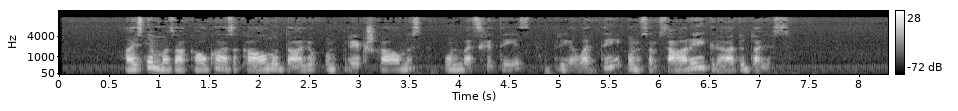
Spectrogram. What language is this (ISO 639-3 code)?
lav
